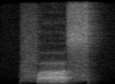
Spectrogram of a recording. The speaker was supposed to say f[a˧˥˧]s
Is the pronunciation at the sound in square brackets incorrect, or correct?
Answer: correct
